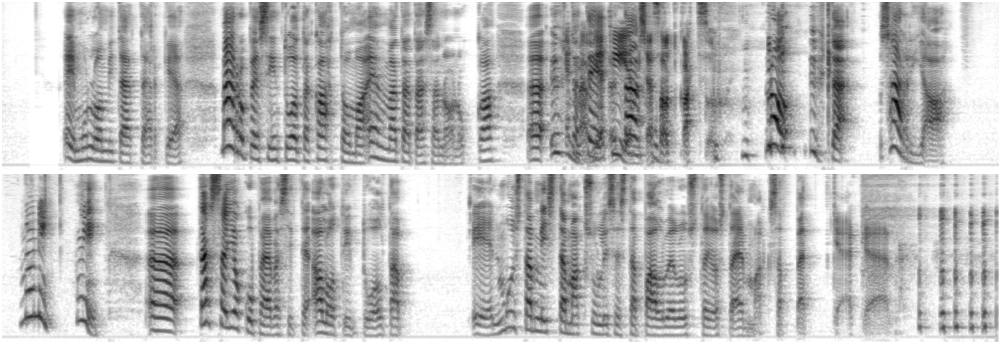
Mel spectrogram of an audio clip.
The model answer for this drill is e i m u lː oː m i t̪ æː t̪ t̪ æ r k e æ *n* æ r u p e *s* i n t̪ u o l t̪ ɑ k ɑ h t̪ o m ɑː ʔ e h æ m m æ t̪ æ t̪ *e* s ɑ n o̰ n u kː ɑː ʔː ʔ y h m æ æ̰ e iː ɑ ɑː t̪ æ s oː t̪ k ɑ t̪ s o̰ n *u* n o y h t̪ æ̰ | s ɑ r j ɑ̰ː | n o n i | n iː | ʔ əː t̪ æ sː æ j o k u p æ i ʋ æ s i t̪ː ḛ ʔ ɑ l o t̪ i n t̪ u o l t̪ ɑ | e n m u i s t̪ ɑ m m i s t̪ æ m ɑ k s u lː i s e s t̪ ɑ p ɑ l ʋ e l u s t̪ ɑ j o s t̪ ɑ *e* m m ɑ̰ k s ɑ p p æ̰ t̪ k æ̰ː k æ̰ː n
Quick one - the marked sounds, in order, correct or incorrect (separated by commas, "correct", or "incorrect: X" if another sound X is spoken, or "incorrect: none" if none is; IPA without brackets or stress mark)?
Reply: incorrect: m, correct, incorrect: æ, correct, correct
